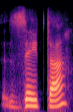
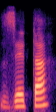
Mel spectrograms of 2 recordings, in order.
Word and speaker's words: zeta: kind of depends repeat and this guy is zeta and he is pronounced like a z so zeta repeats and then we have three sounds that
